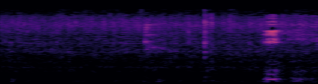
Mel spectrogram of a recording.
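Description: A frying pan of chopped vegetables in tomato sauce sizzling faintly on the heat, with a couple of light clicks.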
